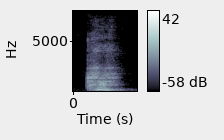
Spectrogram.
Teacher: ख इसमें भी कोई कंपन नहीं अघोष कंठ स्पर्श ध्वनि ख यह कंठ से पैदा होने वाली अघोष ध्वनि है · ख, ये कंठ से पैदा होने वाली अघोष ध्वनि है।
